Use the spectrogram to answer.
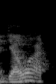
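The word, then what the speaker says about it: جواد: Ini jawad, mudah-mudahan nggak pakai tasydid ya. Atau boleh juga jawad atau jawad. Tapi kita lihat di mukadimah kita i'anah, di sana bacanya jawad, nggak pakai tasydid.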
